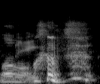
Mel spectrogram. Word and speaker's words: Louisville: You got to say it like you got a mouth full of rocks. That's what you said. Louisville. Hold on, let me get Louisville. There you go. Louisville.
